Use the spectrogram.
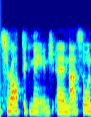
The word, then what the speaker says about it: Psoroptic: So Psoroptic mange is pronounced Psoroptic.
